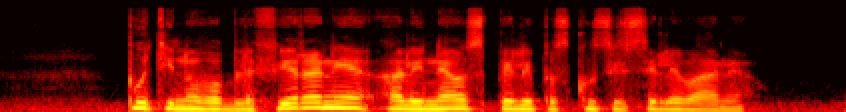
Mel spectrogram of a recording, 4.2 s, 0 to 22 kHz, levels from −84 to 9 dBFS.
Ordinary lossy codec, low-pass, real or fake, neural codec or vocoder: Opus, 24 kbps; 14.4 kHz; real; none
